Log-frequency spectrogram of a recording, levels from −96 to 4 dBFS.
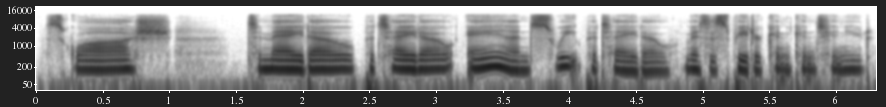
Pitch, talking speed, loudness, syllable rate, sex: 170 Hz, 85 wpm, -19 LUFS, 3.5 syllables/s, female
